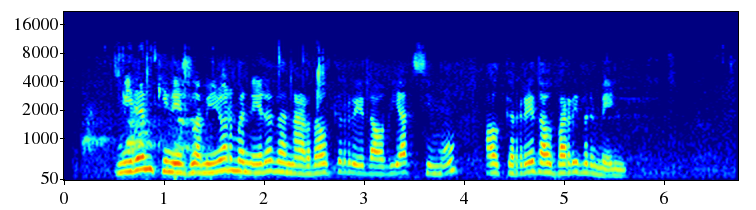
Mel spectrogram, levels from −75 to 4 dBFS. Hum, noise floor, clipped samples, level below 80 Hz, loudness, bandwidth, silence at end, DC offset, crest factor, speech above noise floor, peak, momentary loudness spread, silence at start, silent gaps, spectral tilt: none; -56 dBFS; under 0.1%; -62 dBFS; -22 LUFS; 10.5 kHz; 1.15 s; under 0.1%; 18 dB; 35 dB; -4 dBFS; 13 LU; 0.2 s; none; -5 dB/octave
